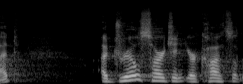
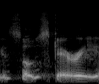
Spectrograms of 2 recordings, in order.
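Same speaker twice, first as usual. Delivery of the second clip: put-on very high little-boy voice; retold child's fright, pitched way up; frightened child. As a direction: imitate a scared child in a tiny high voice. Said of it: "he's trembling".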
